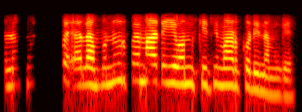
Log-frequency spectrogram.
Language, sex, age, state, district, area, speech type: Kannada, female, 30-45, Karnataka, Uttara Kannada, rural, conversation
